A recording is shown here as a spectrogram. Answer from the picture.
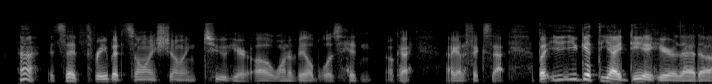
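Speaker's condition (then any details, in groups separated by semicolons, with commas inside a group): No condition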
